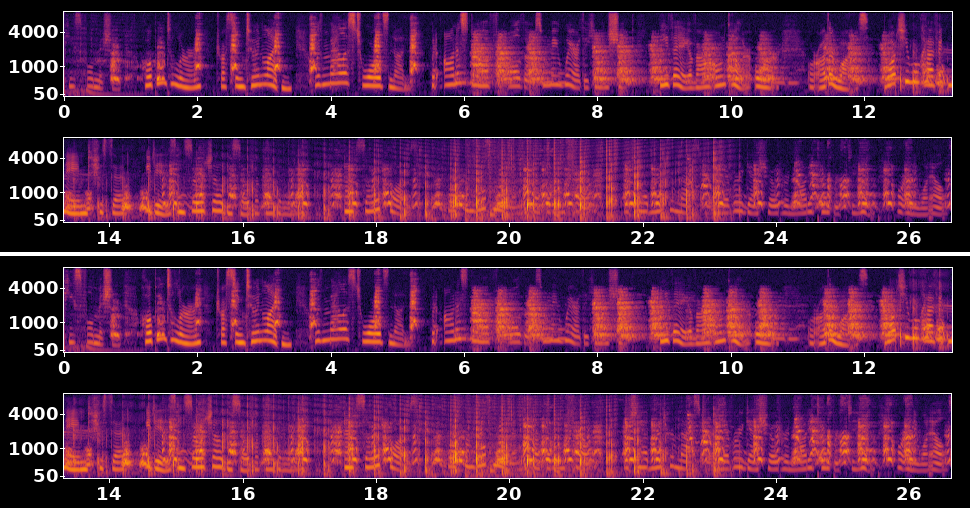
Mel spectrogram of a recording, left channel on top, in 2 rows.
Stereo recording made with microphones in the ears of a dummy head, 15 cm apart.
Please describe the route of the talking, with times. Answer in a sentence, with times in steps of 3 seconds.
In this clip you hear the talking on the right from 0 s, on the left from 3 s, in the centre from 12 s and on the right from 15 s.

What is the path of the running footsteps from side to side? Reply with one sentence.
In this clip you hear the running footsteps move to the left.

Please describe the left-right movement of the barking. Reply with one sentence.
In this clip you hear the barking go from the left side to the right.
